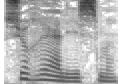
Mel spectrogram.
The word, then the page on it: surréalisme: French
